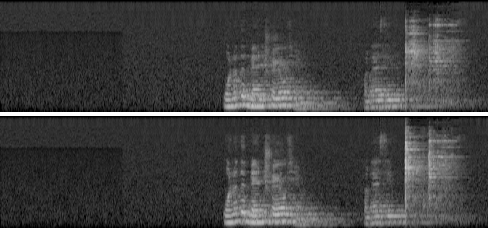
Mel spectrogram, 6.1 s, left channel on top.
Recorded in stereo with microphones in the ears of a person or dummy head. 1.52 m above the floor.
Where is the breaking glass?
70° right (ahead or behind), 6 m.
